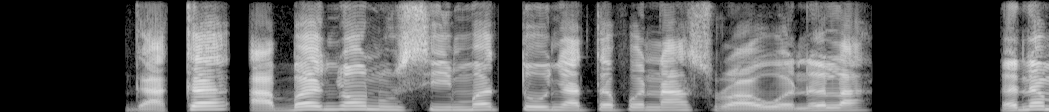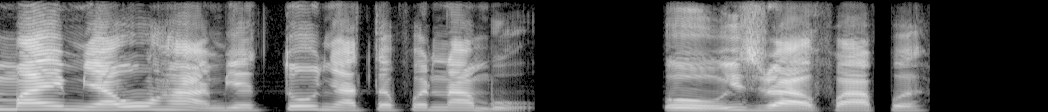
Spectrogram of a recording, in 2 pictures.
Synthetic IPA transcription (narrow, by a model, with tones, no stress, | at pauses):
ɡa̰˨kɛ˦a˨bɛ˦ɲɔ̃˦nũ˨si˨mɛ̃˦t̪o˦ɲã˨t̪ɛ˦ɸɛ˦nã˦sɾɔ̃˨a˨wo˨ɛ˨nɛ̃˦la˦ | ɛ˦nɛ̃˦mã˦jɛ˦mĩ˨a˨wo˦ɦã˦mĩ˨ɛ˨t̪o˦ɲã˨t̪ɛ˦ɸɛ˦nã˦mo̰˨ | o˦i˦s̬ɾa˦e˨lɸɛ˦a˨ɸɛ˦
